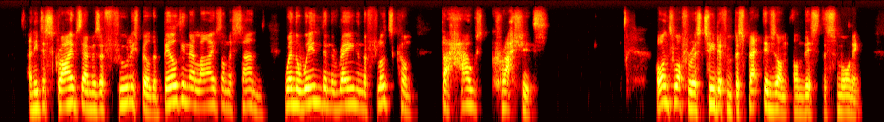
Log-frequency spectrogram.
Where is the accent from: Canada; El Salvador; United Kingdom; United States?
United Kingdom; North West England; We grew up on the Wirral, and the Wirral is kind of, a lot of it is sandstone, particularly kind of on the west side of the Wirral, loads of it is sandstone.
